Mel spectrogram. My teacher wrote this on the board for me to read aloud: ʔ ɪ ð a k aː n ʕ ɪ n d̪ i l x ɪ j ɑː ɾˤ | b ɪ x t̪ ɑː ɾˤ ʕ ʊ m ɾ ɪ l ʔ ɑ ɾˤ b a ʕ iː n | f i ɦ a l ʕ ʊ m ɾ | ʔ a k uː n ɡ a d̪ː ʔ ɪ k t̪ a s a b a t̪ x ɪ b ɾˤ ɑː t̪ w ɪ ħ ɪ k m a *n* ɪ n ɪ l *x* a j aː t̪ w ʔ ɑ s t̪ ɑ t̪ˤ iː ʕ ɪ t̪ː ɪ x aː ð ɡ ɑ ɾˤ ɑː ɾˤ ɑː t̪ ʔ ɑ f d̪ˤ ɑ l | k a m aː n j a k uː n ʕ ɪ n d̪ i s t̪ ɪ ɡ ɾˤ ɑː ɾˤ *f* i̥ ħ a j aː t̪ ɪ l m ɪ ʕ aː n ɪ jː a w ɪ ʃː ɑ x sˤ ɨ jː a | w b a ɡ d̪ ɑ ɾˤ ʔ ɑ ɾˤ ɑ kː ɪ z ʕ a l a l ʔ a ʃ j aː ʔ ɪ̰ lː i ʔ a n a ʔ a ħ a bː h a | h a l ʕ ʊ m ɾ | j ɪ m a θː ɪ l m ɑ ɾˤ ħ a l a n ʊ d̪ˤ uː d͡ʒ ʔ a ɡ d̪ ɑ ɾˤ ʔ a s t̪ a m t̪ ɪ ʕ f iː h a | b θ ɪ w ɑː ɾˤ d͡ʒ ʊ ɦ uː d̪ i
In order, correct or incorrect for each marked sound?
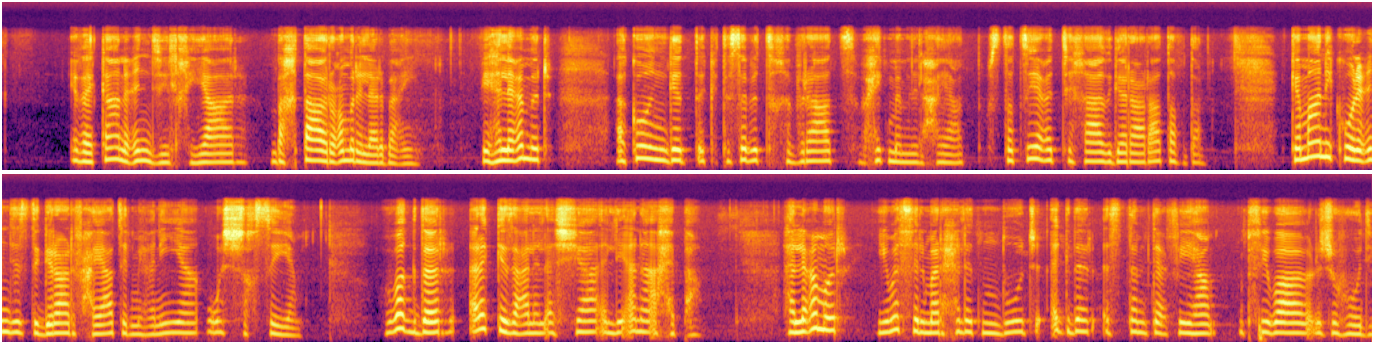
incorrect, incorrect, correct

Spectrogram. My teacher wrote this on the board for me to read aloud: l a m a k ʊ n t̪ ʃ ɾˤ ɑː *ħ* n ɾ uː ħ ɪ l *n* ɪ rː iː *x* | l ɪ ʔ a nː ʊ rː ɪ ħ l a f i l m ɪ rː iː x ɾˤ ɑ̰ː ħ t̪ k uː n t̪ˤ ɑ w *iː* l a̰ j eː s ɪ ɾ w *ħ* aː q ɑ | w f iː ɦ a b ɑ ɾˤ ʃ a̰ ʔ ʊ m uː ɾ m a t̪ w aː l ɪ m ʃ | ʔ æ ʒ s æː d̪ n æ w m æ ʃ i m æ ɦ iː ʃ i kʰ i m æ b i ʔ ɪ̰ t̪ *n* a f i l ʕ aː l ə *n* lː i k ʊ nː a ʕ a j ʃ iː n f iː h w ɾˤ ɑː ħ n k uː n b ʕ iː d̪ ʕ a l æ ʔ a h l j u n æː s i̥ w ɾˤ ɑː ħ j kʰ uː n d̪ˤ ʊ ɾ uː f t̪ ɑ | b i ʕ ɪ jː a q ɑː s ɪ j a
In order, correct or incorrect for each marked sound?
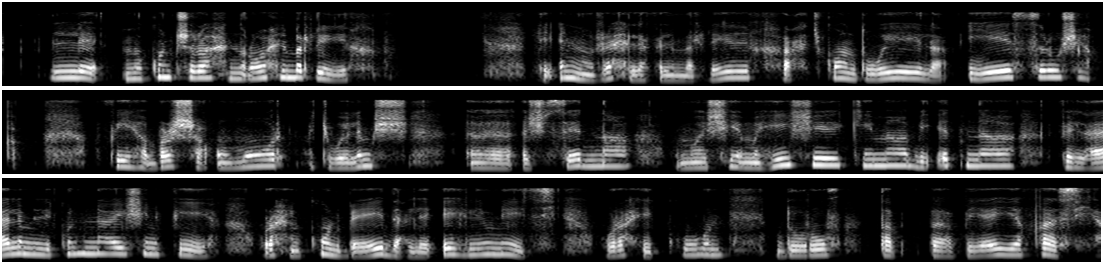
correct, incorrect, correct, correct, incorrect, correct, incorrect

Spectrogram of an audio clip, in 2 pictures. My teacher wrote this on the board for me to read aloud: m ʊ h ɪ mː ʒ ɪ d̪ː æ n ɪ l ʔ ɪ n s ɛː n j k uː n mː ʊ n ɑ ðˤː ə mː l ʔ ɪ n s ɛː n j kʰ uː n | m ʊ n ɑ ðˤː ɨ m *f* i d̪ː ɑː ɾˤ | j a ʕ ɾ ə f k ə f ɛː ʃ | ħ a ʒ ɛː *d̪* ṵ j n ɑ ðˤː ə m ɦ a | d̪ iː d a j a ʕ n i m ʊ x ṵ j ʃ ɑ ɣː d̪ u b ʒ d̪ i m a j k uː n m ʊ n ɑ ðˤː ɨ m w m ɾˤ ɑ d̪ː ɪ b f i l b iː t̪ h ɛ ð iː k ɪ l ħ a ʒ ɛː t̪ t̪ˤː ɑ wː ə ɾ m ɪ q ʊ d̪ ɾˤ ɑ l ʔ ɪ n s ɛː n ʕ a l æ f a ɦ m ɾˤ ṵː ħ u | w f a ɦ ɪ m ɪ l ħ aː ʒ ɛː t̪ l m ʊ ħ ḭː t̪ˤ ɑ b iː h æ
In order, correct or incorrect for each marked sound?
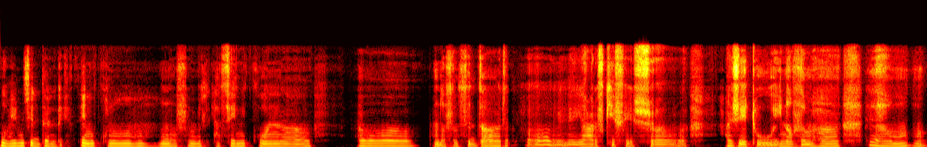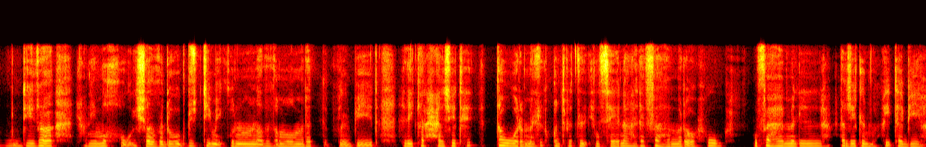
correct, incorrect

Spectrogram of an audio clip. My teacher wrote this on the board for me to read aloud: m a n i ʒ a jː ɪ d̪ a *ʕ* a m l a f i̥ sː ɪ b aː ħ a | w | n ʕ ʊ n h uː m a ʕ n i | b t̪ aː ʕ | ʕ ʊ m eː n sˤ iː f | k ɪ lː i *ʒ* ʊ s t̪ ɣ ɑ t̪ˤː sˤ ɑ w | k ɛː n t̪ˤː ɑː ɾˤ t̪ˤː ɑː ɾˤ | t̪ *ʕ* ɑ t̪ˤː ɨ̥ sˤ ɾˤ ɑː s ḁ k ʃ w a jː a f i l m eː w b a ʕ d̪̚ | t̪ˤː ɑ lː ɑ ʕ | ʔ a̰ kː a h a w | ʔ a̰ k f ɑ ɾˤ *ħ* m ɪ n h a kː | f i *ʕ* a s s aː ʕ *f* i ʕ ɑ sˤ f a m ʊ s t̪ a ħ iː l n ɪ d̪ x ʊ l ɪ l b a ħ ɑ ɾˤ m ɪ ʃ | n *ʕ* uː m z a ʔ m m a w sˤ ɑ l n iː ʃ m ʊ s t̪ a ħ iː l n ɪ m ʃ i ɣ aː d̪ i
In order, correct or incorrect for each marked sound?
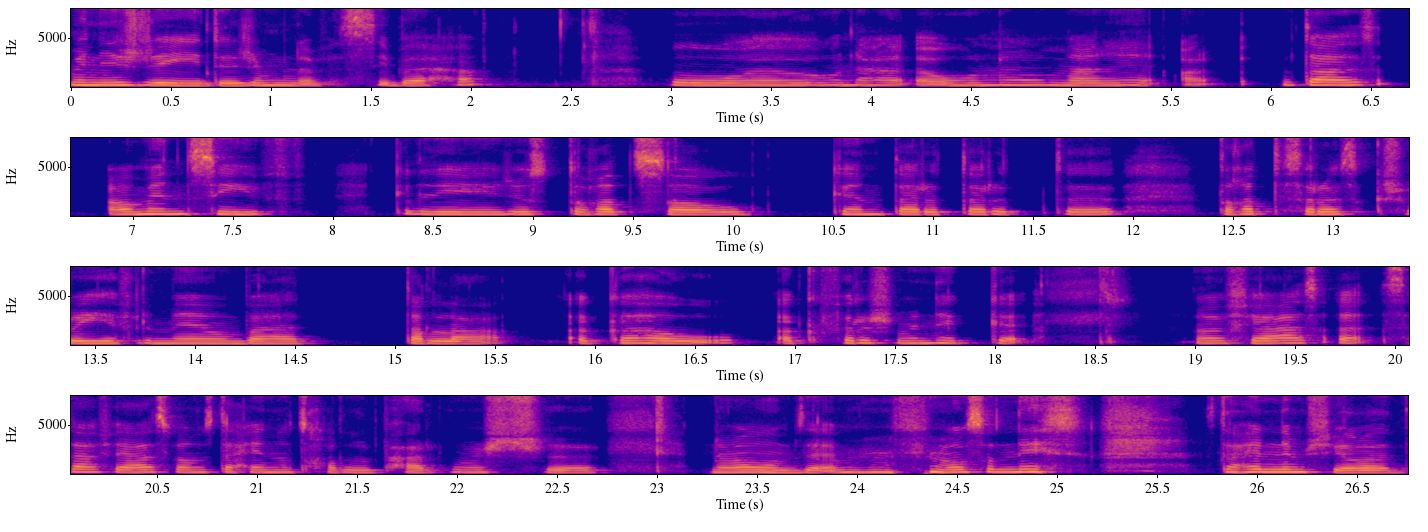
incorrect, correct, incorrect, incorrect, correct, correct, correct

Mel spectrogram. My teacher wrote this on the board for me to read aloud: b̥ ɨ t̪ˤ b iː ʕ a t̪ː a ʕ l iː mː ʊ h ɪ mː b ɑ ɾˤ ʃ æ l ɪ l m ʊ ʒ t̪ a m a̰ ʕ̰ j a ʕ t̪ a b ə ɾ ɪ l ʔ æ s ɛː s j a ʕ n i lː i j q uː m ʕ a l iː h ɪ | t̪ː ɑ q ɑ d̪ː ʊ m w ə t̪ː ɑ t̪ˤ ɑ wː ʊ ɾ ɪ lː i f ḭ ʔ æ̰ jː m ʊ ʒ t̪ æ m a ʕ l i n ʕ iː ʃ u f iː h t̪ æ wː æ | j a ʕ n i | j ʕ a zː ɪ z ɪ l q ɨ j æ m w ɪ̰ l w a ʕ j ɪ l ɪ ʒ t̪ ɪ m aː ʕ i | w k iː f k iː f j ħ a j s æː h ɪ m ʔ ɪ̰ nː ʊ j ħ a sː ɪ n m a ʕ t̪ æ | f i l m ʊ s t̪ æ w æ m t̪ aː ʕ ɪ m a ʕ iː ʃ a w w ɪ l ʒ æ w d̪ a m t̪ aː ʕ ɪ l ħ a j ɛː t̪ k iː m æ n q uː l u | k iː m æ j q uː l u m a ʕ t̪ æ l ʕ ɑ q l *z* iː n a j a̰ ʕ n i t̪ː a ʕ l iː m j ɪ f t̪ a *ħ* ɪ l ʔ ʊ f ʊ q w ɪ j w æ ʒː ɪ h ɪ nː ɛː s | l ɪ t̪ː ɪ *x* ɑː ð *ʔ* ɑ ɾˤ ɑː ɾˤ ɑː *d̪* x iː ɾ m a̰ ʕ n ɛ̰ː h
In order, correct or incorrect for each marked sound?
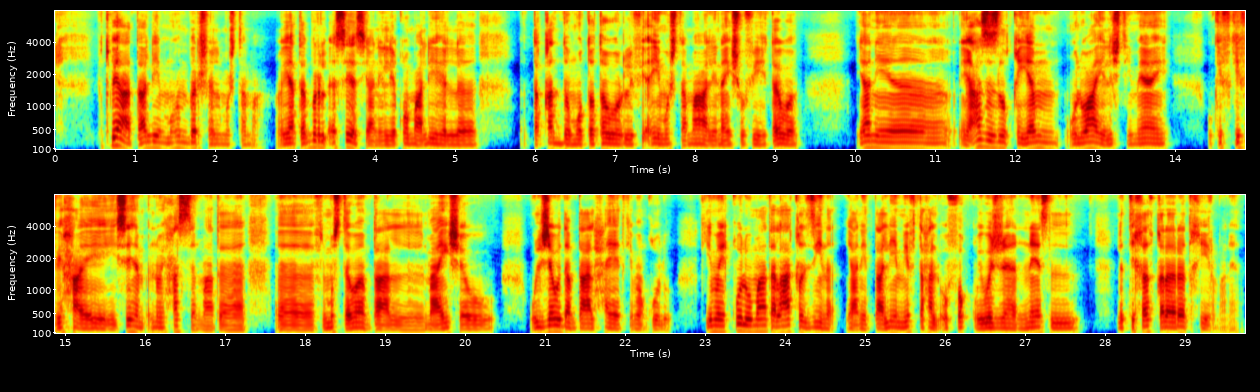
correct, correct, correct, incorrect, incorrect

